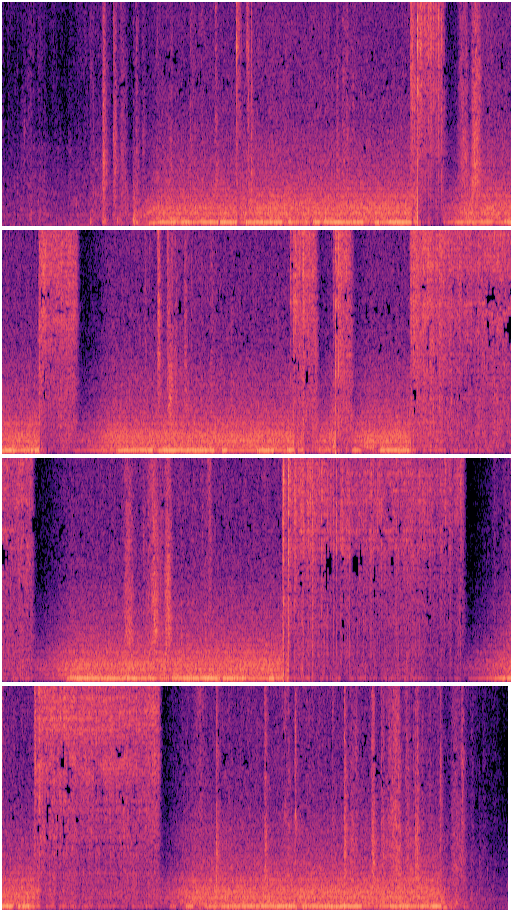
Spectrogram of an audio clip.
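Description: Wire-feed (MIG) welder laying a series of short beads on steel, a crackling, frying arc over a steady low hum. There are about eight or nine runs of a few seconds each, broken by brief pauses.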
